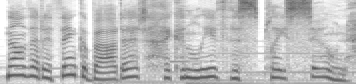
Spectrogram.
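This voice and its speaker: A woman's voice: fairly high pitch, a little fast, darkish tone, faint music behind, close to an everyday voice. A woman voicing a thoughtful, respectful inmate in a video game.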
